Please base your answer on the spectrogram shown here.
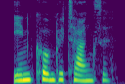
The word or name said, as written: inkompetence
